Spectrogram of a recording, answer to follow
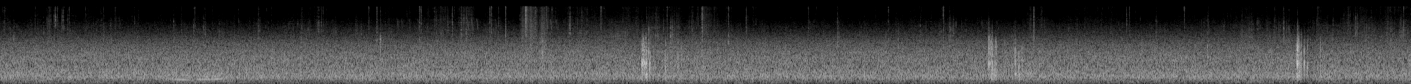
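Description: Ripe coffee cherries being picked by hand from a coffee bush: three short, sharp snaps of cherries and twigs, about six, ten and thirteen seconds in. Under them runs a steady rushing outdoor hiss.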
